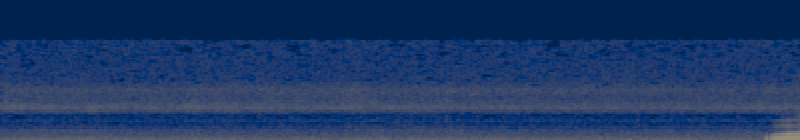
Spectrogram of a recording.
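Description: Faint, steady background hiss with a thin, high, steady tone running through it. A man's exclamation of 'whoa' breaks in right at the end.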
